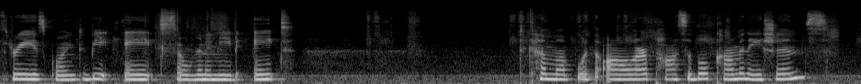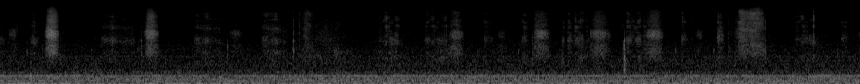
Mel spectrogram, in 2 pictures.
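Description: A marker squeaks and scratches on paper.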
